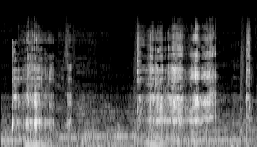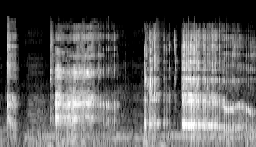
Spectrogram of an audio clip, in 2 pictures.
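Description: A run of long, loud, voiced belches, some drawn out, with soft music in the background. Deliberate burping.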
